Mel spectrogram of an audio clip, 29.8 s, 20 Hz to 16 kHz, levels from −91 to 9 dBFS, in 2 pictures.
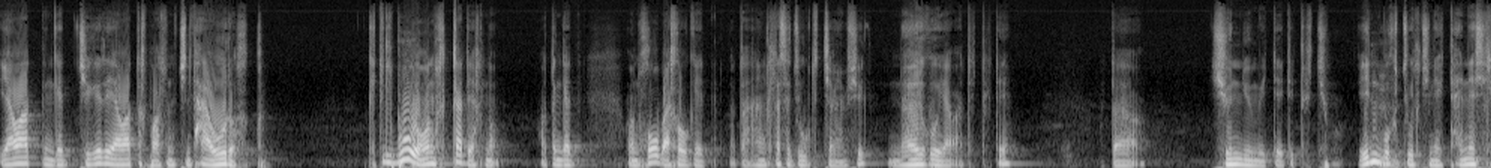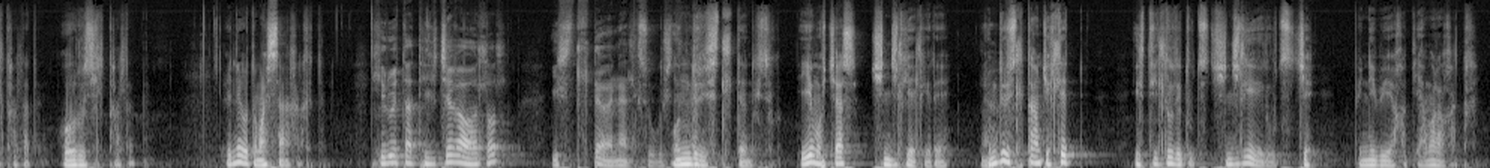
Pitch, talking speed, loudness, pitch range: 110 Hz, 185 wpm, -16 LUFS, 95-125 Hz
